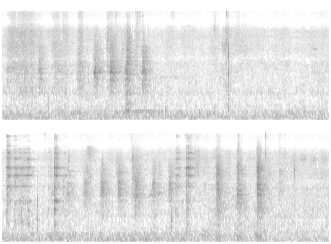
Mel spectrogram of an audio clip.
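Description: Crispy food crackles and crunches in hands.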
